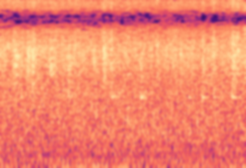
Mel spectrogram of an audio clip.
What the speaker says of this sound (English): Yeah, kind of a tink, tink, tink sound. I think it's a hailstorm.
